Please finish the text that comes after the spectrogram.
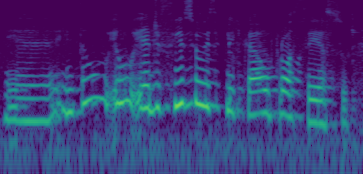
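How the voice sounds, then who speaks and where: Gravelly-voiced woman writer, reflective. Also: sits high, lively intonation, mellow. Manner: measured, reflective, with frequent restarts and "né?". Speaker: writer being interviewed. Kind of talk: thoughtful interview answers. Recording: distant mic, 1990s TV studio recording.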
